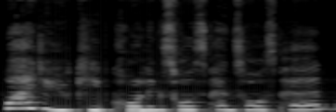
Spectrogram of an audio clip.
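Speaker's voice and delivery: high-pitched doll voice; dainty doll. Acted. Doll questions the shouting children, high and curious. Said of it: "asked a beautiful dressed doll".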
